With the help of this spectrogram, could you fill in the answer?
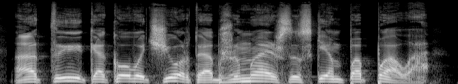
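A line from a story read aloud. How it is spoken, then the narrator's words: Growl. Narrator (Russian): рыкнул он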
